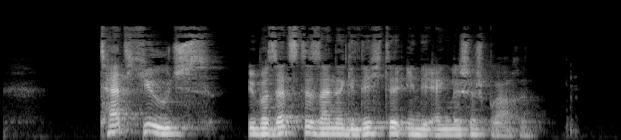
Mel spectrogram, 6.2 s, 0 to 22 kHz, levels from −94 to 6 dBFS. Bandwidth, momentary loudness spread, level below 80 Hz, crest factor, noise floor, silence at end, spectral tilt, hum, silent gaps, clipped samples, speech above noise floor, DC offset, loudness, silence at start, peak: 11.5 kHz; 13 LU; -54 dBFS; 20 dB; -87 dBFS; 0.9 s; -5.5 dB/octave; none; none; under 0.1%; 69 dB; under 0.1%; -19 LUFS; 1 s; 0 dBFS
